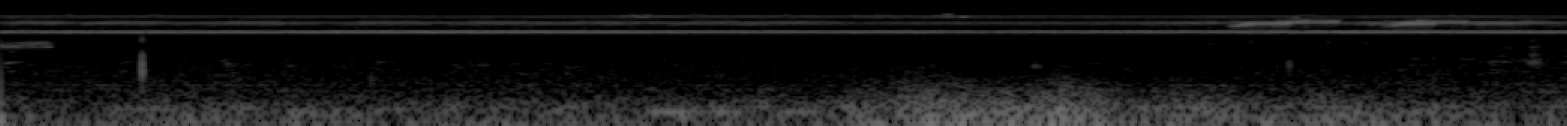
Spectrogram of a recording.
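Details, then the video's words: Night-time crickets form a continuous high-pitched trilling wall of sound, with brief brighter chirp bursts near the end over soft low-frequency rumble. "Night Cricket Sound"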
